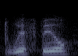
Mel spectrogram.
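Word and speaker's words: Wytheville: for as just so you know that's actually pronounced with Bill okay that is exactly where he is and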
